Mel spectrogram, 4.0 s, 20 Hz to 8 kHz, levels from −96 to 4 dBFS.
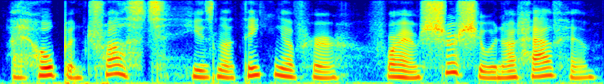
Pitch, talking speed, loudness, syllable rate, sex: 205 Hz, 285 wpm, -18 LUFS, 5.4 syllables/s, female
